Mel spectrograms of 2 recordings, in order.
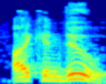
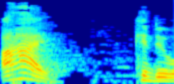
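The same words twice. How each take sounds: First: The word "do" carries the stress. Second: The word "I" carries the stress. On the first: There is work involved. "There's work to be involved" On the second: The speaker personally is the one able. "put the emphasis on me, I, me. Name yourself"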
